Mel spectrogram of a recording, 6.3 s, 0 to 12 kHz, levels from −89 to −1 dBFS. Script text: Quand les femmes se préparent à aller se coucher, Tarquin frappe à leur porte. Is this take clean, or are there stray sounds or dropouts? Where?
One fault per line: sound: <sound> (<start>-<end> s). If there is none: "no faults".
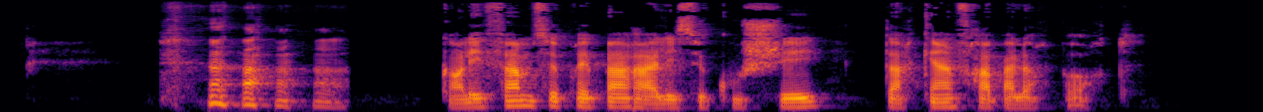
sound: laugh (0.8-1.8 s)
